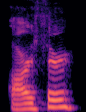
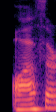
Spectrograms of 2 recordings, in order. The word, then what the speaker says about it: Arthur: or sometimes people put Arthur like the author of a book I know I I always mispronounce it it's author and Arthur just don't call me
